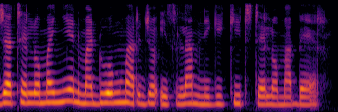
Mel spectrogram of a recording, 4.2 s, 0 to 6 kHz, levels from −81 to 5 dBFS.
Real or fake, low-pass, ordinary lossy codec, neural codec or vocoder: real; 5.4 kHz; none; none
